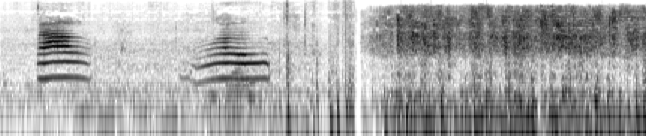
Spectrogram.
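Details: Domestic cat in a funny cat compilation meowing twice, each meow a clear, rising-then-falling tone about a second long with a pause between them, followed by loud hissing background noise.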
